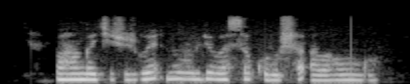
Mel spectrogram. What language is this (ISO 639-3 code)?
kin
